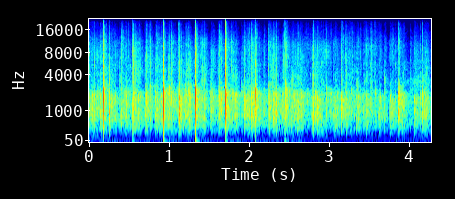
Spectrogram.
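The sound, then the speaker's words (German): A crowd applauds steadily in Jesus' name, sending greetings to listeners across the German-speaking world, dense overlapping claps, with a few louder sharp claps standing out near the start at a regular pace. “Und wir tun das jetzt mit einem kraftvollen Applaus bitte in Jesu Namen.”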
